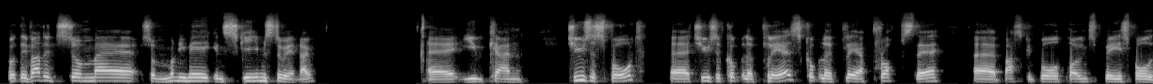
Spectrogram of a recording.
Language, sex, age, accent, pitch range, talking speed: English, male, 40-59, British, 125-150 Hz, 170 wpm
